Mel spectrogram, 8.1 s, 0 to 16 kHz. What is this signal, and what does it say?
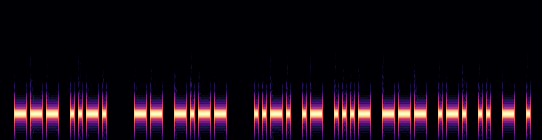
Morse code, heard as a keyed tone, about 21 wpm, 700 Hz. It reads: OF MY FAVORITE
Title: Sentences with 4-Word Phrases - 20wpm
